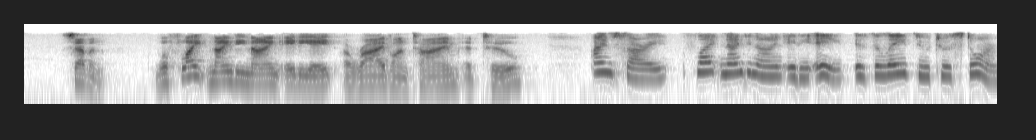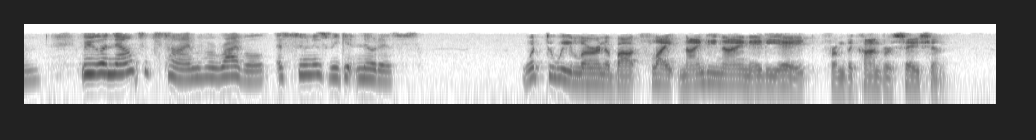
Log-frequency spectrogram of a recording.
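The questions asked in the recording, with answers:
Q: What do we learn about Flight 9988 from the conversation?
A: It is delayed because of a storm.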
